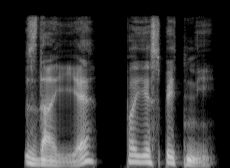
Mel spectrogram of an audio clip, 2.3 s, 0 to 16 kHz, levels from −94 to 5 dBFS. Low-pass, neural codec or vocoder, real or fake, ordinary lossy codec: 10.8 kHz; vocoder, 24 kHz, 100 mel bands, Vocos; fake; none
